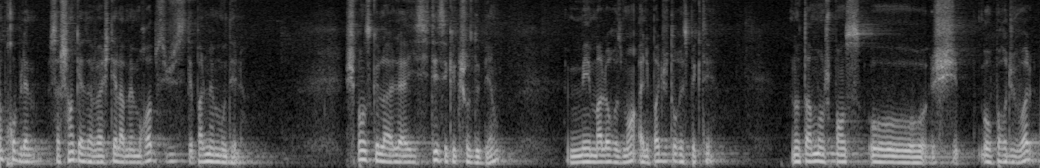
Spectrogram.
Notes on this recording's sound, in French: À la Salle Bizet de Vauvert à l’invitation du collectif du printemps de l’éducation contre le racisme et les discriminations en petite camargue. Nous avons eu la chance d'enregistrer l’intégralité de sa conférence. D’une heure d’échanges (questions réponses) avec le public venu malheureusement trop peu nombreux.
